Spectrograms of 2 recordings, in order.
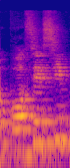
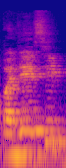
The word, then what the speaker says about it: possessive: प्यारे बच्चों, हम लोग इसको POSSESSIVE इसको पॉसेसिव नहीं पढ़ेंगे, इसको पजेसिव पढ़ेंगे।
